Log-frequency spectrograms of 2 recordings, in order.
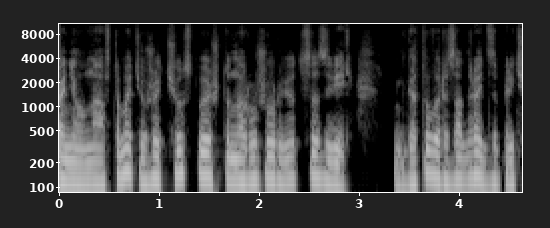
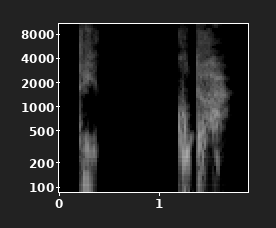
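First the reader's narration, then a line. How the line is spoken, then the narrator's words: Whisper. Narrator (Russian): прошептала Лия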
